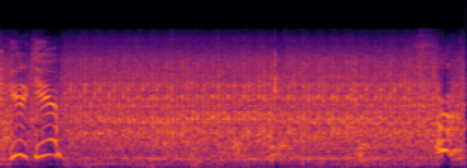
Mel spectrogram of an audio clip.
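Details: German Shepherd Kia playing with a backhoe bucket: two quick, rising-then-falling barks at the start, followed by a steady, loud engine drone from the machine, with a faint short call near the end.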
